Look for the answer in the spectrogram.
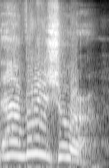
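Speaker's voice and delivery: high-pitched mock confidence; emphatic certainty. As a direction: imitate a questioner totally sure of himself. Questioner insisting he is sure.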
